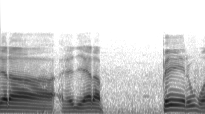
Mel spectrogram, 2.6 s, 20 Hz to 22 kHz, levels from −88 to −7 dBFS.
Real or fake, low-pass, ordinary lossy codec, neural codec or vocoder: real; 7.2 kHz; none; none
